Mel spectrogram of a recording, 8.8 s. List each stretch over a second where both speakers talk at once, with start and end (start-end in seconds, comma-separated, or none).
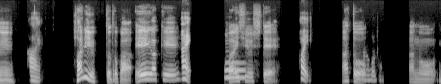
none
